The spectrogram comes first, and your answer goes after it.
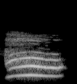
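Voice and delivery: gasp. Real, not acted. Falls in love with coffee.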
